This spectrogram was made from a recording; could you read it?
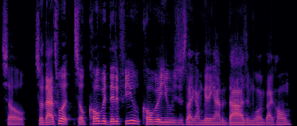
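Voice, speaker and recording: A man's voice: mid-range voice, fairly even intonation, a little fast, a bit bright, no echo. Laid-back New York man, dry sound. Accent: New York, Dominican-influenced. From New York City. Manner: laid-back, peppers speech with "bro". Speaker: podcast guest. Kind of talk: casual chat.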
